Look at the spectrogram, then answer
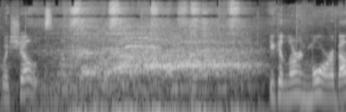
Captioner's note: screams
